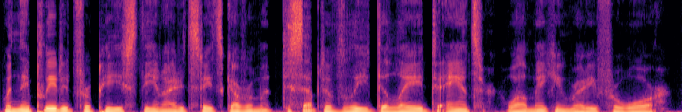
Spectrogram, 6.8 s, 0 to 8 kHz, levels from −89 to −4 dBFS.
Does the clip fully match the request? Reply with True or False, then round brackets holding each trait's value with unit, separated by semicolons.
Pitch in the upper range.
False (105 Hz)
